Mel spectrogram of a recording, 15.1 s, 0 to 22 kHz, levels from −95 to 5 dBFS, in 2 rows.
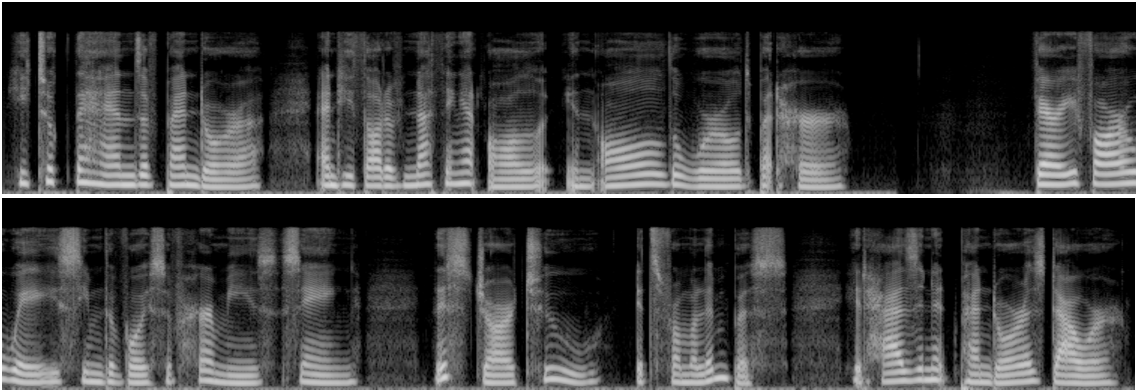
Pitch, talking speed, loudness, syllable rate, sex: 185 Hz, 160 wpm, -20 LUFS, 4.4 syllables/s, female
